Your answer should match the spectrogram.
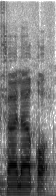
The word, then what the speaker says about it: الفلق: قل أعوذ برب الفلق And when you stop on qafs, we make what's called qalqala, like it's an echo. You hear it, like the way I'm saying it right now. Birabbil falaq, falaq. You hear that sound? Falaq at the end. Try to make that sound.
